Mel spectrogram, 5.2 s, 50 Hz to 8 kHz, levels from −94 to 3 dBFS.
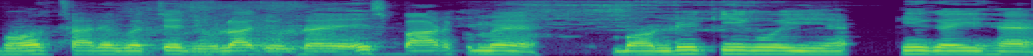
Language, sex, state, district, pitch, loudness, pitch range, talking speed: Hindi, male, Bihar, Jamui, 130 Hz, -17 LUFS, 125-135 Hz, 185 wpm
